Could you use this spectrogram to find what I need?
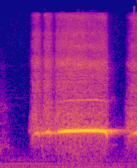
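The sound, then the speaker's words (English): A breathy whistle blown through cupped hands, a person imitating a steam train: one long, loud, steady hoot, a brief pause, then a second blast starting. No talking. “It's like a train. Yeah. Like a choo-choo train.”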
